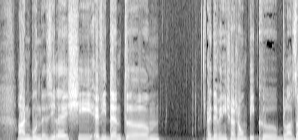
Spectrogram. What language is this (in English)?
Romanian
